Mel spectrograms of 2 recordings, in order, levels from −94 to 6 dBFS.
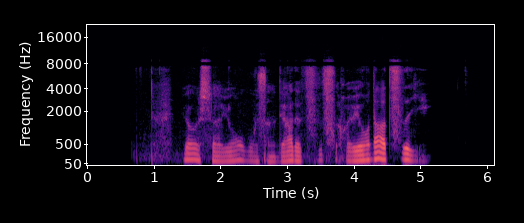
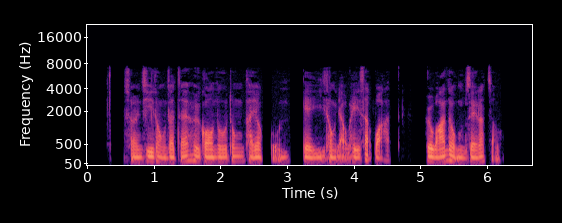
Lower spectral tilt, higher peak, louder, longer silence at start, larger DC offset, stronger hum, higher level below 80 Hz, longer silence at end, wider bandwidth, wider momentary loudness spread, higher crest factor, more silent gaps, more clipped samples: second, -4.5 dB/octave vs -7.5 dB/octave; second, -14 dBFS vs -2 dBFS; second, -35 LUFS vs -24 LUFS; first, 0.95 s vs 0.6 s; neither; neither; second, -70 dBFS vs -56 dBFS; first, 1 s vs 0.5 s; first, 9.6 kHz vs 7.6 kHz; first, 16 LU vs 11 LU; about the same, 22 dB vs 22 dB; second, none vs 2.65-2.75 s, 3.06-3.24 s, 4.56-4.65 s, 4.88-5.06 s; neither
